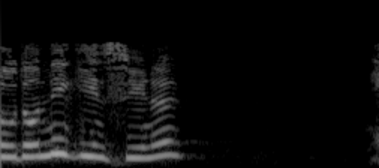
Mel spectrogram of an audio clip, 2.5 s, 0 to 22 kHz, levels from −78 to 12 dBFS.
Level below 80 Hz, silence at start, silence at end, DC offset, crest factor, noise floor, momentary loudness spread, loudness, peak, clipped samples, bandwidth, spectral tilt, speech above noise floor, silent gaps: -86 dBFS; 0 s; 0 s; under 0.1%; 16 dB; -80 dBFS; 9 LU; -31 LUFS; -18 dBFS; under 0.1%; 8 kHz; -2 dB/octave; 50 dB; none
